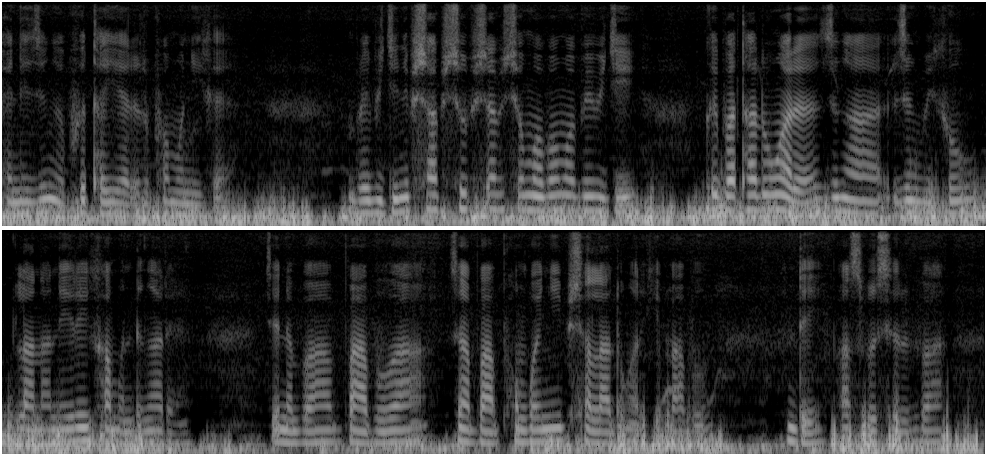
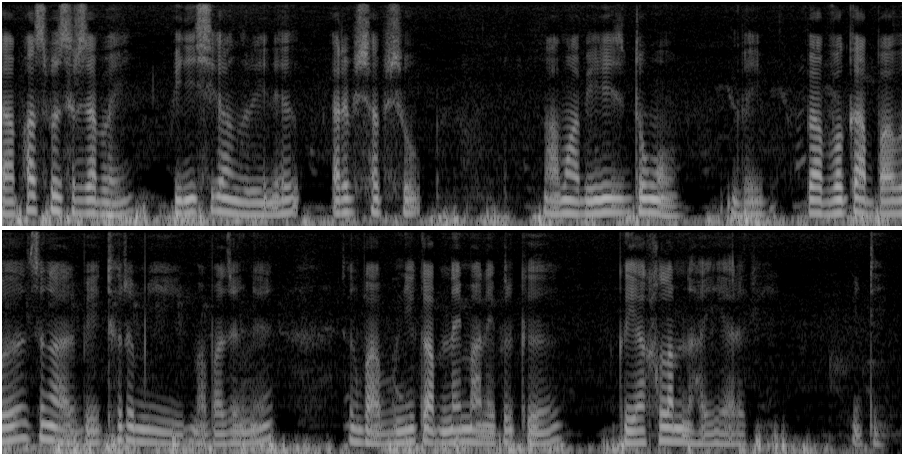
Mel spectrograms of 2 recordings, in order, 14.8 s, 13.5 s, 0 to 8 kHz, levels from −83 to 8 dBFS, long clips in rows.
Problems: none marked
